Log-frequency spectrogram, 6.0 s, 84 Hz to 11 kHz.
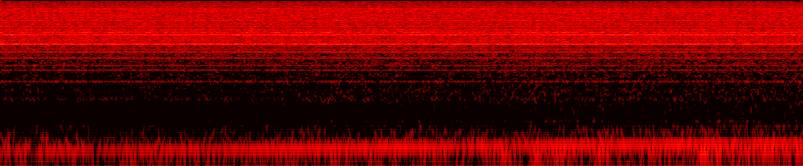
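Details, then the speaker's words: Cheap-bearing fan being turned up from a very low speed (possibly below 800 rpm): still very quiet, with a steady low hum and faint ringing resonances or harmonics above it. A hum starts as speed rises; cause not confirmed. "still very quiet now I'm starting to get a"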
